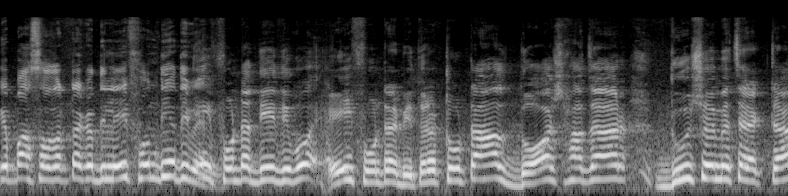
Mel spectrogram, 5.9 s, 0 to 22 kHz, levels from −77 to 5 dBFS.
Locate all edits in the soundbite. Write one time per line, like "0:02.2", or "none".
0:02.4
